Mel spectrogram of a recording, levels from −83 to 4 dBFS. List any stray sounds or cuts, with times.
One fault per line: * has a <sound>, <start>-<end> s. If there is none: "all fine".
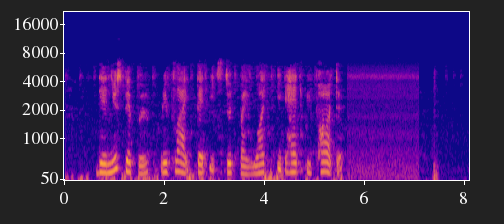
all fine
